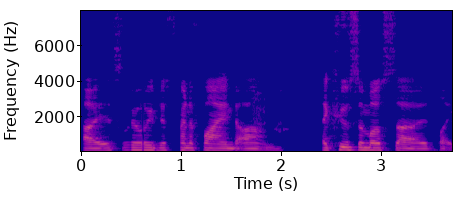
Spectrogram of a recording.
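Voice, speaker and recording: The man speaks at a fairly quick pace. His pitch is medium and his intonation fairly even. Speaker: streamer moderating online drama debate. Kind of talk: heated debate. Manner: fast.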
